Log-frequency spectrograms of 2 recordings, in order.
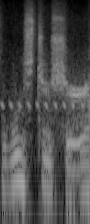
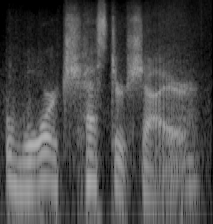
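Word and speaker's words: Worcestershire: goes bad is like worstershure sauce, worooster, however you want to pronounce it. As long as you don't call it wararchershire because that'll get you beheaded even if you got a 90% thick neck.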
